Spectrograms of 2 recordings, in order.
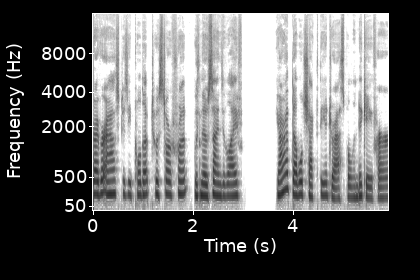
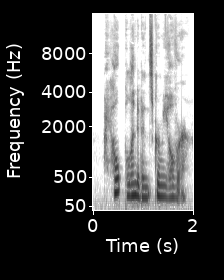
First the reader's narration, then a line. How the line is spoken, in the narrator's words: under her breath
